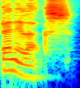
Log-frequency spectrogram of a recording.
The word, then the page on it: Benelux: British English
